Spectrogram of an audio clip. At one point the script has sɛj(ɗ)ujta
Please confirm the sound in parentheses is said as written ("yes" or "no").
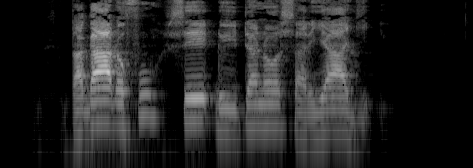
yes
